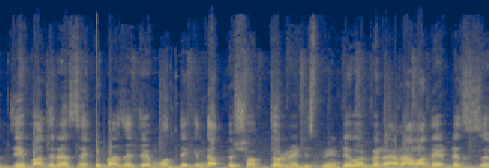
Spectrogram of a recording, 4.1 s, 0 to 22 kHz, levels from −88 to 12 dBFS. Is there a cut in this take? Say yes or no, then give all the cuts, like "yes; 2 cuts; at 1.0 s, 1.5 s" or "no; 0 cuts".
yes; 2 cuts; at 0.8 s, 3.2 s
